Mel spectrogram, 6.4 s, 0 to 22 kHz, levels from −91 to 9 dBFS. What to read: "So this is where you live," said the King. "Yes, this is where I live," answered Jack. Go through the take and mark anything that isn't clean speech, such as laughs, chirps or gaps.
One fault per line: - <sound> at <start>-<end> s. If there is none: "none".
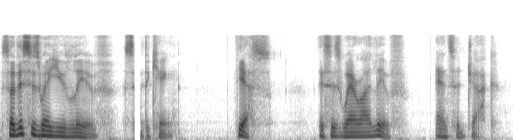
- dropout at 1.7-1.8 s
